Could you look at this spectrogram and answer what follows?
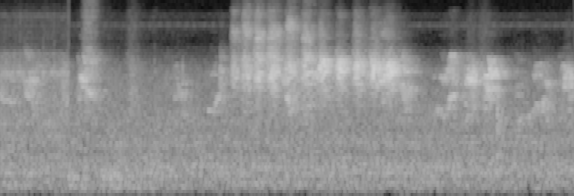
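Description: Birds chirping, with a quick, busy run of high chirps in the middle and a few scattered chirps after it.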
